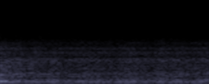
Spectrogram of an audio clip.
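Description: Faint steady background hum and hiss: room tone, with no distinct event.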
